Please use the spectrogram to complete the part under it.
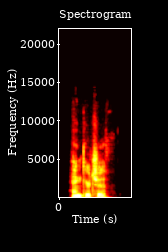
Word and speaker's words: handkerchief: Не читается в сочетаниях and в составных словах. Например, sandwich, grandmother, grandchild, Wednesday, handsome, handbag, handkerchief.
